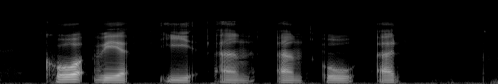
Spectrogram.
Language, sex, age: Swedish, male, 28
